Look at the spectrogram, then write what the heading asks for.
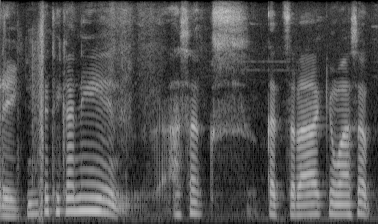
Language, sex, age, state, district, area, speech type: Marathi, male, 18-30, Maharashtra, Sangli, urban, spontaneous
